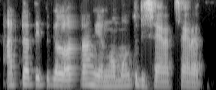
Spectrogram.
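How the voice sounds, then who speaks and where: A woman teaching sales communication in an online workshop, lively and acting out sales pitches. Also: dry recording. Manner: lively, acts out customers and salespeople in quick voices.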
